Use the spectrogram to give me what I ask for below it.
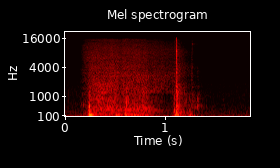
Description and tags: Oppening an old drawer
